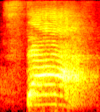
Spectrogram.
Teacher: Now staff, you do have to stress the A sound. Not only do you stress the A sound, you open your mouth.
